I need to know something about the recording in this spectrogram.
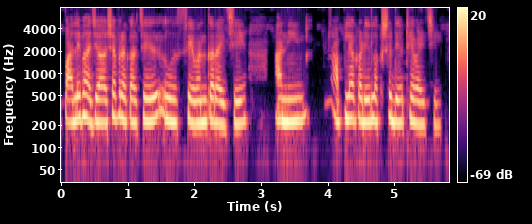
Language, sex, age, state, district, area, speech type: Marathi, female, 18-30, Maharashtra, Bhandara, rural, spontaneous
